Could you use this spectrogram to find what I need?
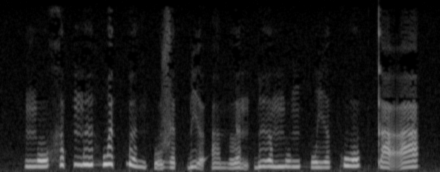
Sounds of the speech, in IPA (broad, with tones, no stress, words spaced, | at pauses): ŋo˨˦xə˦˥p̚ mɨ˧hwə˦˥t̚ɓə̤˨˩n ʔṵ˧˨zə˨˩t̚ɓḭ˧˨ə̯ʔa̤˨˩m lə̰˧˨n ɓɨ˧ə̯mu˧ŋhwi˨˦ə̯ kwo˦˥k̚ t̪a̰ː˧˥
